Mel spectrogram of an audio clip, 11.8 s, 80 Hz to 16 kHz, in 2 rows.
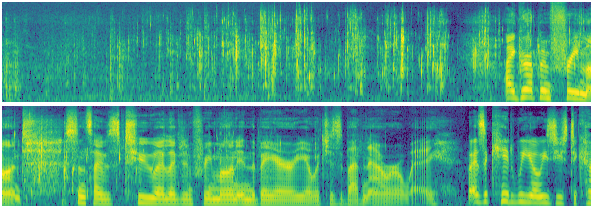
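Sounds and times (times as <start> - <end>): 
low rumble: 0.0 - 11.7
water pouring and splashing: 0.8 - 9.8
speech: 5.0 - 11.7.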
